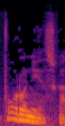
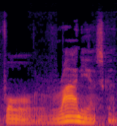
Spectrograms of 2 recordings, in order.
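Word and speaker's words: Phoroneus: 영어로 발음할 때는 요게 뭐죠? for 한 발음, ra 두 발음, d 세 발음, us 네 발음이잖아요. 뒤에서부터 하나, 둘, 세 번째 액센트라고 하는 스트레스가 와요. 그렇기 때문에 foronius가 아니라 foranius가 되는 거예요.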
